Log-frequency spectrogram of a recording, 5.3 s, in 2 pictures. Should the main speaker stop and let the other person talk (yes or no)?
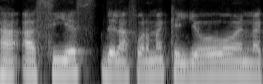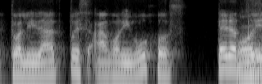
no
